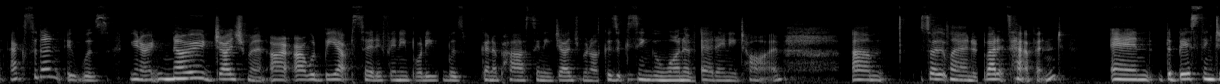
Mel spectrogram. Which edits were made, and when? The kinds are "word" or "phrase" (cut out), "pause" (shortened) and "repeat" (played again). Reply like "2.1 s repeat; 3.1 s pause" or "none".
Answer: 1.2 s pause; 4.4 s word; 6.0 s word; 6.3 s phrase; 6.9 s word; 9.1 s pause; 9.5 s word; 9.8 s word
